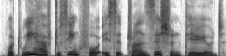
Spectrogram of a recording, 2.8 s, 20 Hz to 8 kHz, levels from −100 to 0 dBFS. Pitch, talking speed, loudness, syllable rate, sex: 235 Hz, 210 wpm, -16 LUFS, 5.0 syllables/s, female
